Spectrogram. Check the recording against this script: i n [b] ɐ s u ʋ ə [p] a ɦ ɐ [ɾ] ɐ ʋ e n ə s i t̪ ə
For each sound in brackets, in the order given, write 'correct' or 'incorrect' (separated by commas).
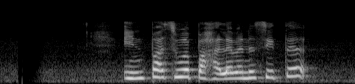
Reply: incorrect, correct, incorrect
